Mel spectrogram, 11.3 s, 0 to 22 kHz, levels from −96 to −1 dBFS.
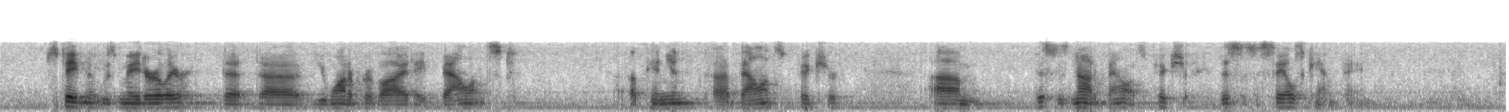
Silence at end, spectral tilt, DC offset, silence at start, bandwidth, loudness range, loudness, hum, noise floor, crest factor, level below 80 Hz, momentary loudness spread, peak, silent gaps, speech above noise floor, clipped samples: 0.05 s; -2.5 dB/octave; under 0.1%; 0 s; 5.8 kHz; 6 LU; -26 LUFS; none; -49 dBFS; 26 dB; -60 dBFS; 19 LU; 0 dBFS; none; 23 dB; under 0.1%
